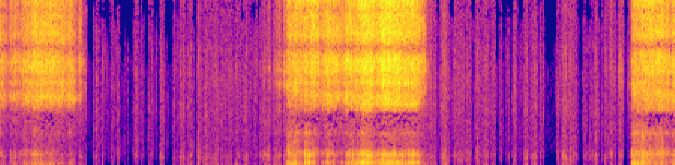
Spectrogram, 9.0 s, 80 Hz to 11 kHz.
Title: PART 2 MY HUSBAND'S SNORING SOUND IN THE AFTERNOON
